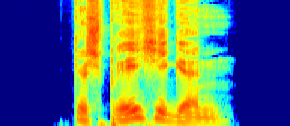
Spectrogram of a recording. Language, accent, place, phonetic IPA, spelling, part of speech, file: German, Germany, Berlin, [ɡəˈʃpʁɛːçɪɡn̩], gesprächigen, adjective, De-gesprächigen.ogg
- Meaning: inflection of gesprächig: 1. strong genitive masculine/neuter singular 2. weak/mixed genitive/dative all-gender singular 3. strong/weak/mixed accusative masculine singular 4. strong dative plural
